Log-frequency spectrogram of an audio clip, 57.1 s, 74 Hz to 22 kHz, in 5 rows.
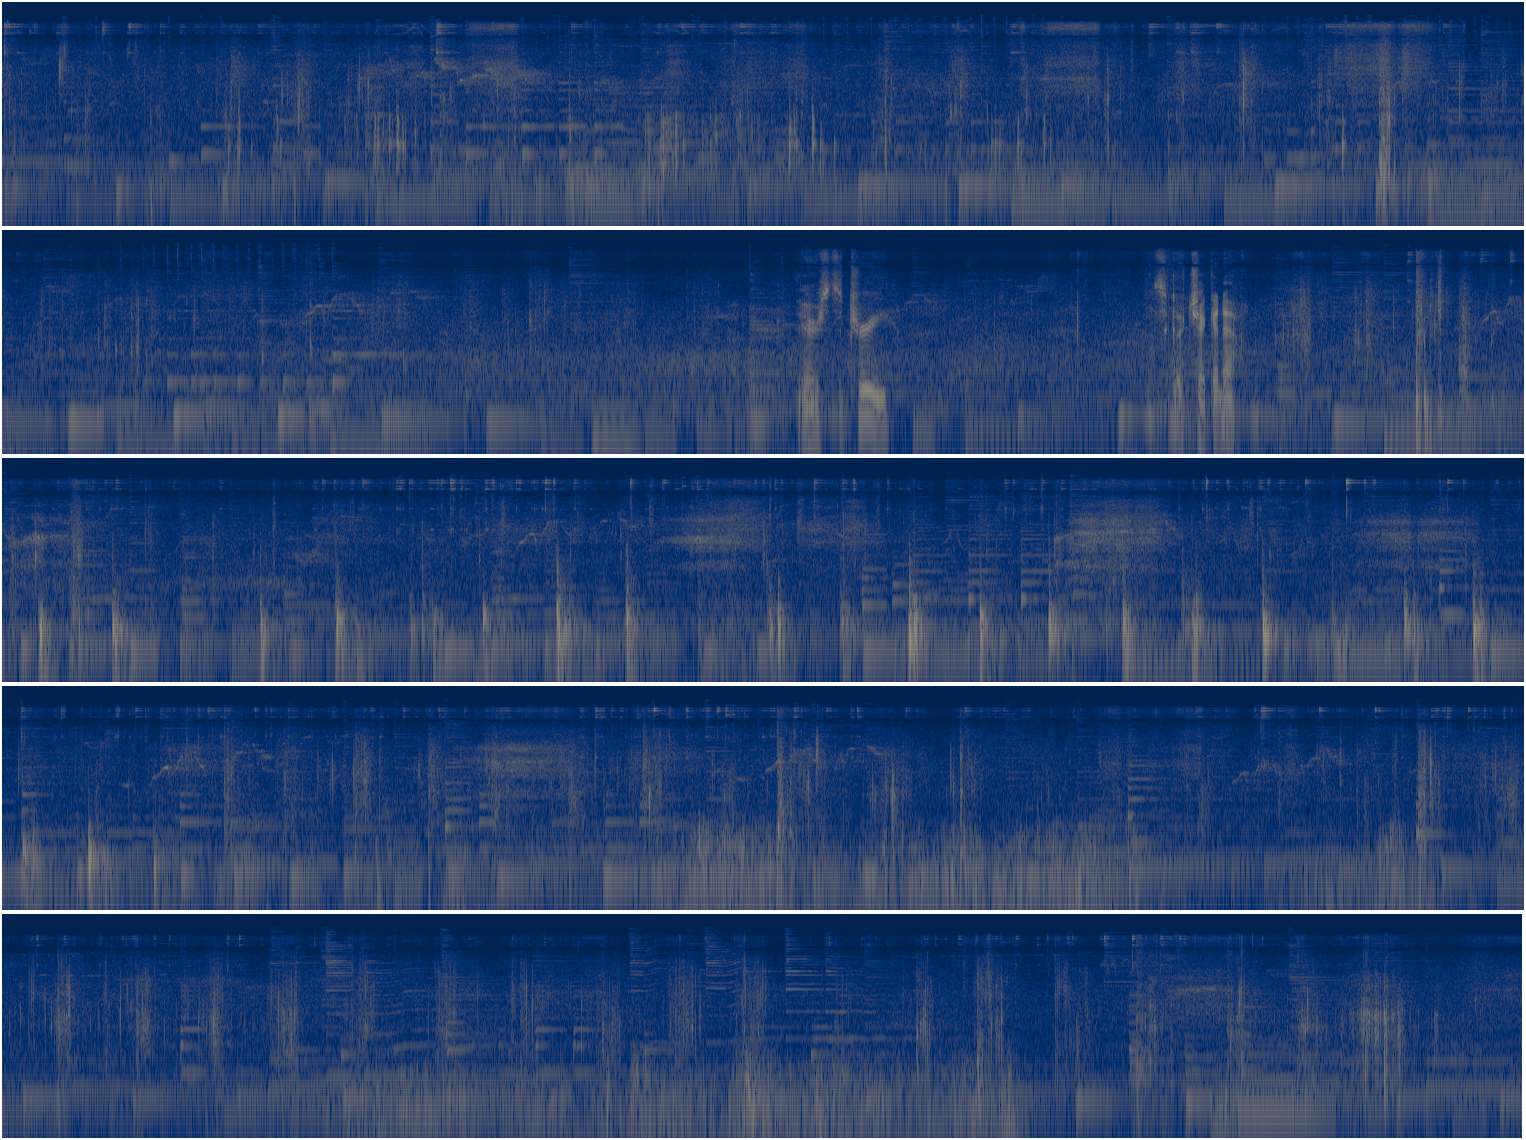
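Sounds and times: footsteps on wooden planks: 0.0s - 17.4s, 20.7s - 57.0s
background music: 0.0s - 57.0s.

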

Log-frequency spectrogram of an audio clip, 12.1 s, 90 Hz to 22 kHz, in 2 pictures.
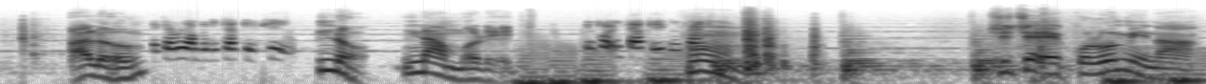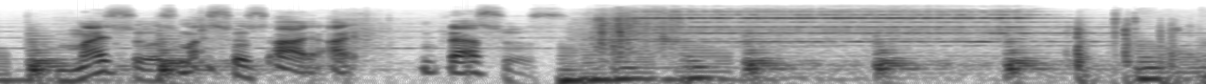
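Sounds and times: cartoon music with bass notes: 0.7s - 7.2s, 8.8s - 12.0s
bright ringing bell-like tone: 9.1s - 11.9s.

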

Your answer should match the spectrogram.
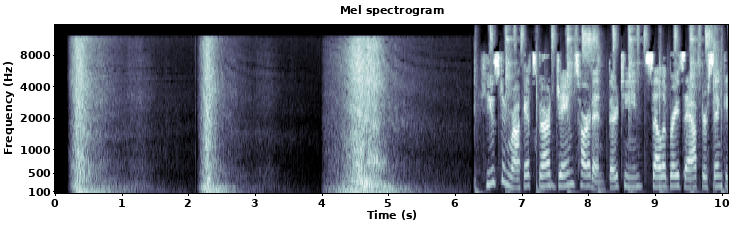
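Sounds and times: deep whoosh sweeping down: 0.2s - 3.4s, 4.0s - 6.3s.

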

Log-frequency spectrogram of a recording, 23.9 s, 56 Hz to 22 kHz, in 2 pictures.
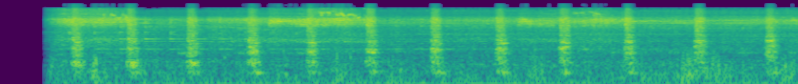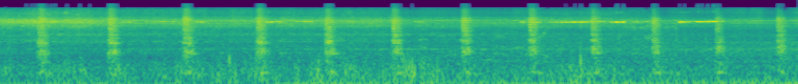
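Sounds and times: steady hiss of steam: 0.7s - 23.9s
steam locomotive exhaust chuffs: 0.7s - 23.9s.

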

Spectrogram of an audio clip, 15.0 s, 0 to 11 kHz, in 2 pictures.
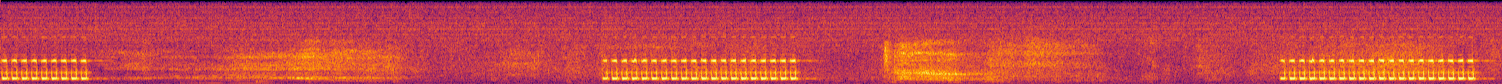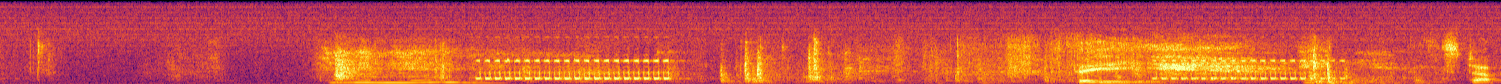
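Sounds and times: telephone ringing: 0.0s - 0.6s, 3.0s - 4.2s, 6.4s - 7.6s, 9.9s - 11.1s, 12.9s - 14.5s.

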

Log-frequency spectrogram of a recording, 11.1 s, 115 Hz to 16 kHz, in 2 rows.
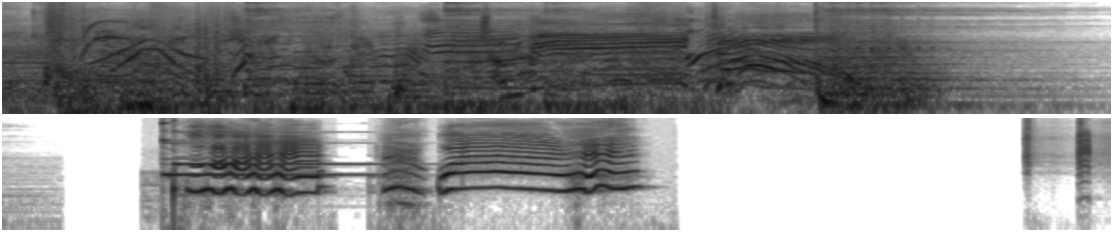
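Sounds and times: music: 0.0s - 5.8s
cartoon voices shouting and cheering: 0.3s - 4.3s, 6.5s - 8.9s.

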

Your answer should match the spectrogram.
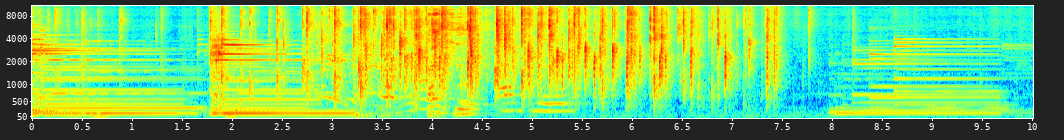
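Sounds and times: audience applauding: 0.0s - 7.9s.

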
